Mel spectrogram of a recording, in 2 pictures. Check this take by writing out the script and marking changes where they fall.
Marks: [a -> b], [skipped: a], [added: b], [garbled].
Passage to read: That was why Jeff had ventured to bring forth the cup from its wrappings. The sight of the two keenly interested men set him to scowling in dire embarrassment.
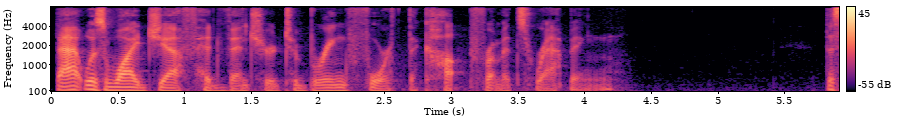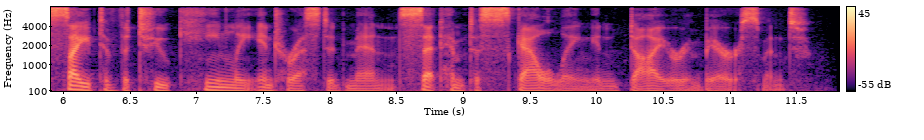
That was why Jeff had ventured to bring forth the cup from its [wrappings. -> wrapping] The sight of the two keenly interested men set him to scowling in dire embarrassment.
